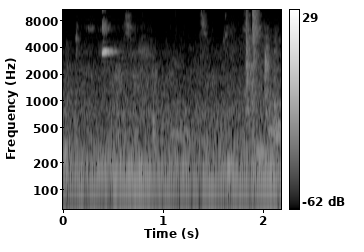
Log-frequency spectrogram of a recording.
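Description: Quiet room with one brief high-pitched squeak about half a second in, then a few faint ticks and a sharp click near the end.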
